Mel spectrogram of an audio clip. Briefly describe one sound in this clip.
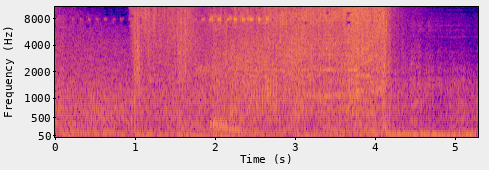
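A loud rushing blast roars and fades.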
